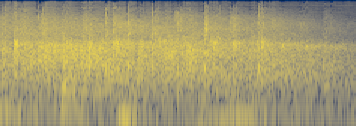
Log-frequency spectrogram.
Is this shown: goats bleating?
no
